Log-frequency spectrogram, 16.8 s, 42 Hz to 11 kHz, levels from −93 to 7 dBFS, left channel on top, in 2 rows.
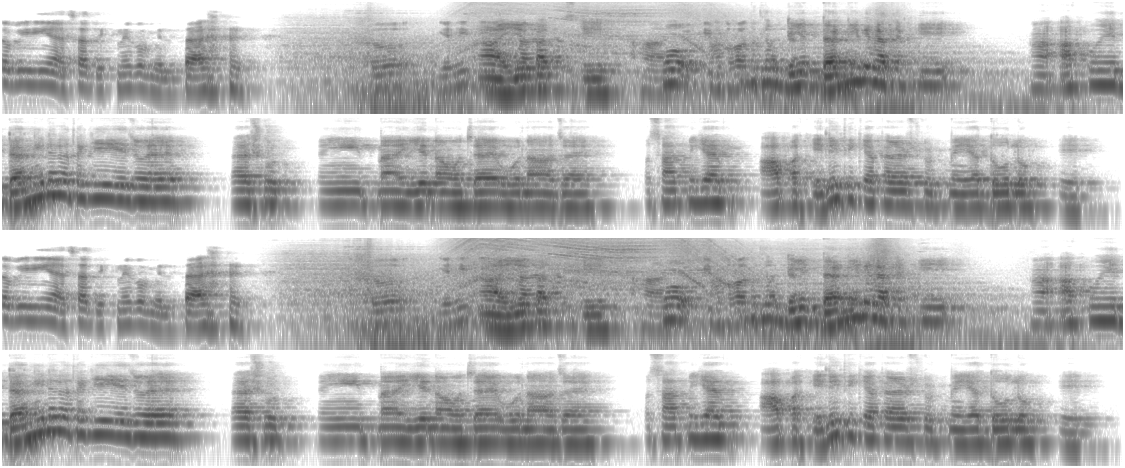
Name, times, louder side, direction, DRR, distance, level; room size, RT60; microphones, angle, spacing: voice 1, 0.0-1.8 2.8-4.1 4.4-6.0, right 2 dB, 15° right, 9 dB, 1.5 m, -36 dB
sound 1, 2.0-8.3, right 4 dB, 90° right, 1.7 m, -40 dB
voice 2, 3.6-4.5 5.0-7.1 7.7-9.8 10.1-10.5 10.8-12.8 13.2-16.5, equal, 5° left, 2 dB, 3.5 m, -29 dB
20.0 x 14.0 x 4.9 m, 0.43 s
head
